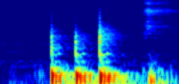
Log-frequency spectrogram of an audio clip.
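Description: Three quick, firm knocks on a front door, loud in a steady rhythm, followed by a softer thud and a brief higher-pitched sound.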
